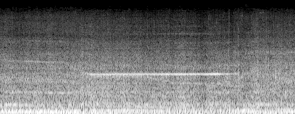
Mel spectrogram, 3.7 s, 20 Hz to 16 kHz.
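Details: Triumph Tiger 1200 Black Edition: a thin steady whistle (chiadinho) rises for about two seconds over engine and road rumble when the clutch lever is pulled while slowing for a light or speed bump. The dealer has arranged a warranty repair.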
